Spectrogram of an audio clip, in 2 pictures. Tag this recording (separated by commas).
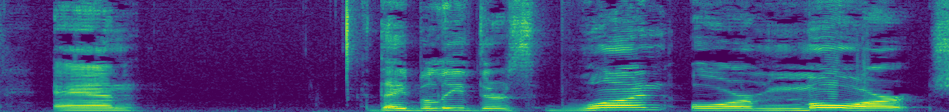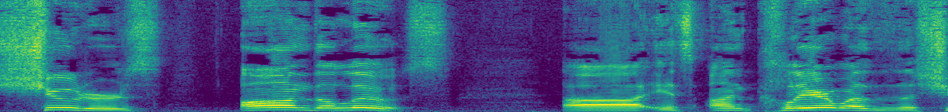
Speech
